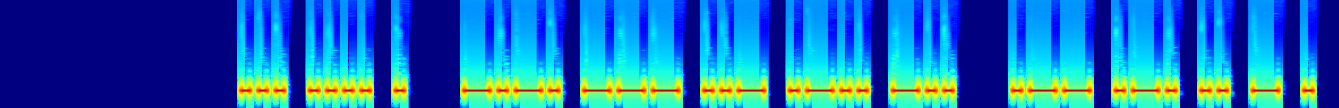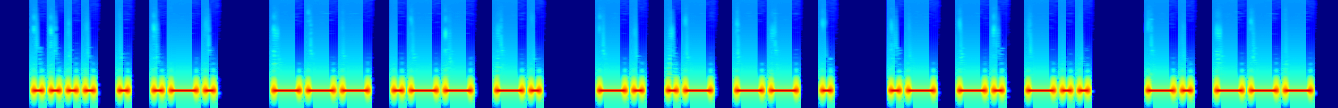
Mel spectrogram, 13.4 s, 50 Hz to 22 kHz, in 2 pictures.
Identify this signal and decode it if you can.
Morse code, heard as a keyed tone, about 28 wpm, 700 Hz. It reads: SHE COULD WRITE HER OWN NAME AND NO
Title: Sentences from Top 1000 Words - Review Part 1 - 28wpm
